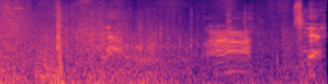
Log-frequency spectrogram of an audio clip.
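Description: The Bombarda explosion spell from Hogwarts Legacy goes off in a loud, continuous rumble of blasts, with sharp cracks and creaking, mechanical debris noises layered over a deep, sustained boom.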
